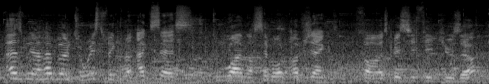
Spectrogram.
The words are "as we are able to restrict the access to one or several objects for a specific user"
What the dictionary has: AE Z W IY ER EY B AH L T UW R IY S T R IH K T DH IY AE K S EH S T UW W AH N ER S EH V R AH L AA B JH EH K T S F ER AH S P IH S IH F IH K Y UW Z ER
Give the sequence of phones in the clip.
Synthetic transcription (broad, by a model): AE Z W IY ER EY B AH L T UW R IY S T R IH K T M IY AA K S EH S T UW W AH N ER S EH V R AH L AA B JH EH K T F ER AH S P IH S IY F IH K Y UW Z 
